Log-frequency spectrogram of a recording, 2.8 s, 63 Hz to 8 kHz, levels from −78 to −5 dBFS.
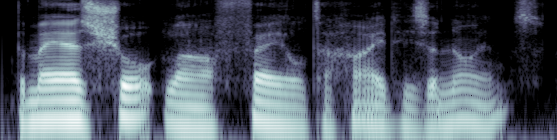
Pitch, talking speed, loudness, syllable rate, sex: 110 Hz, 195 wpm, -18 LUFS, 4.7 syllables/s, male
